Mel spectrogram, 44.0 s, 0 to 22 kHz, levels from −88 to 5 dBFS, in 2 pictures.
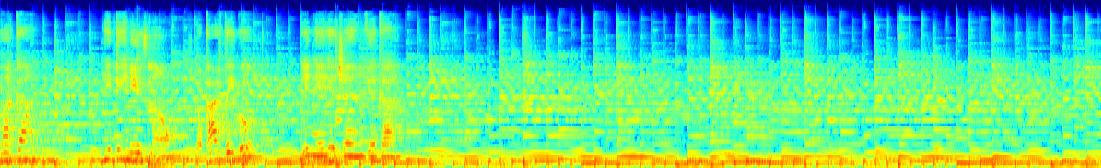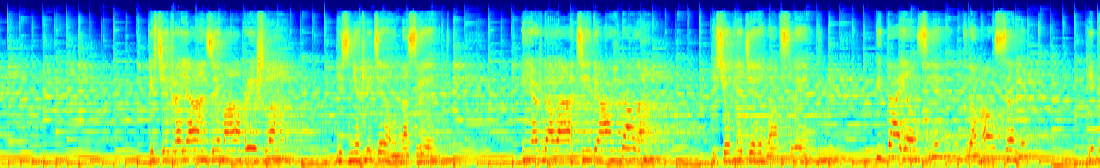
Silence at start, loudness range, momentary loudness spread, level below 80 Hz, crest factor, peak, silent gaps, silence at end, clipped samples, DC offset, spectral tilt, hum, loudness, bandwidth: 0 s; 6 LU; 8 LU; -50 dBFS; 16 dB; 0 dBFS; none; 0 s; under 0.1%; under 0.1%; -4 dB/octave; none; -15 LUFS; 17 kHz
